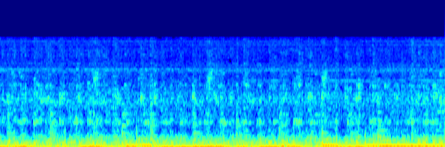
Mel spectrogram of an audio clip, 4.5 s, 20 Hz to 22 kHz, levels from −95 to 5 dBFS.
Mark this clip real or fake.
real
